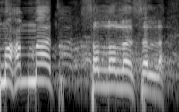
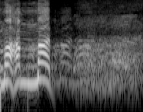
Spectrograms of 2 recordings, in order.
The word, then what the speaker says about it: মোহাম্মদ: একবার বলুন মোহাম্মদ আপনারা উচ্চারণ করুন মোহাম্মদ খেয়াল করে দেখুন নবীর নাম নিলে দুই ঠোটে ঠোট ঠেকছে বলুন মোহাম্মদ আমার নবীর নাম চুমা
